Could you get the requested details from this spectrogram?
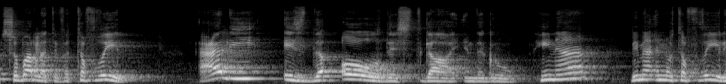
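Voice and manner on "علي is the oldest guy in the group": very slow model sentence; slow example reading. Shown as a demonstration. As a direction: read it out deliberately, word by word. Teacher reads superlative example.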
